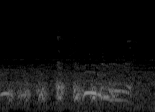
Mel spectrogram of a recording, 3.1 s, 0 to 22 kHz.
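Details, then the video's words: Owl heard at 2:30 am in south central Texas, uttering a few rough hoots followed by a sustained, slightly falling wail, with background hiss throughout. "what kind of owl makes noise like this"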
